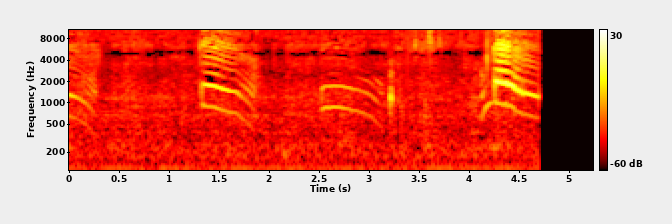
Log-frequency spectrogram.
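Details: Baby cats mewing repeatedly: four short, falling meows spaced about a second apart, the last one louder and sharper, then the sound cuts to silence.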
